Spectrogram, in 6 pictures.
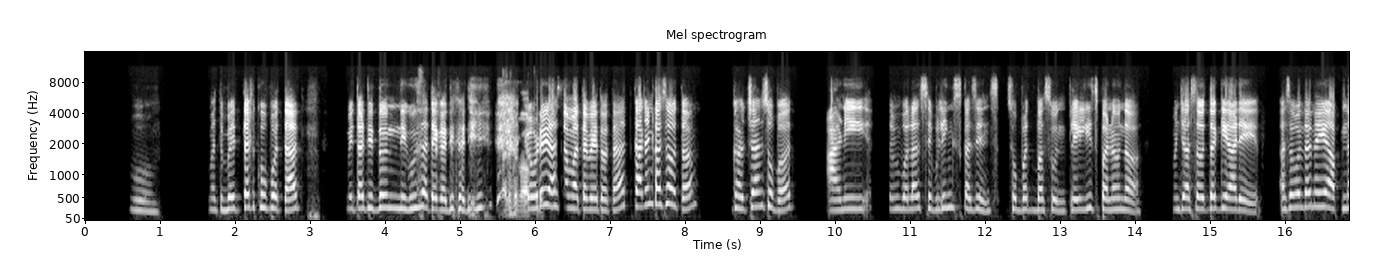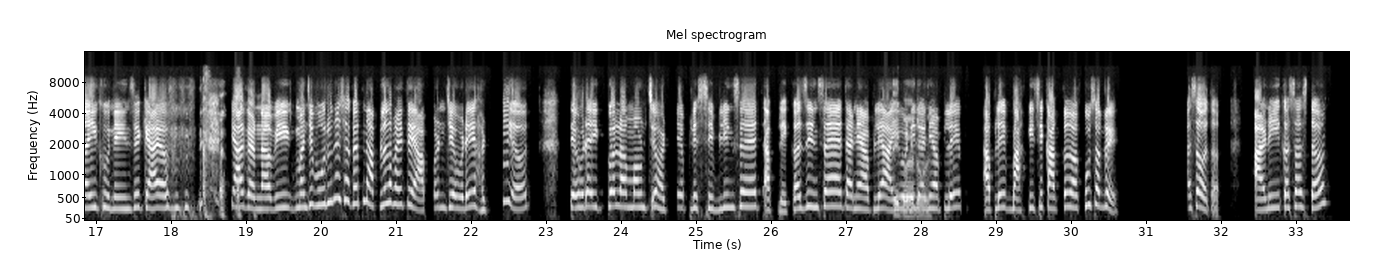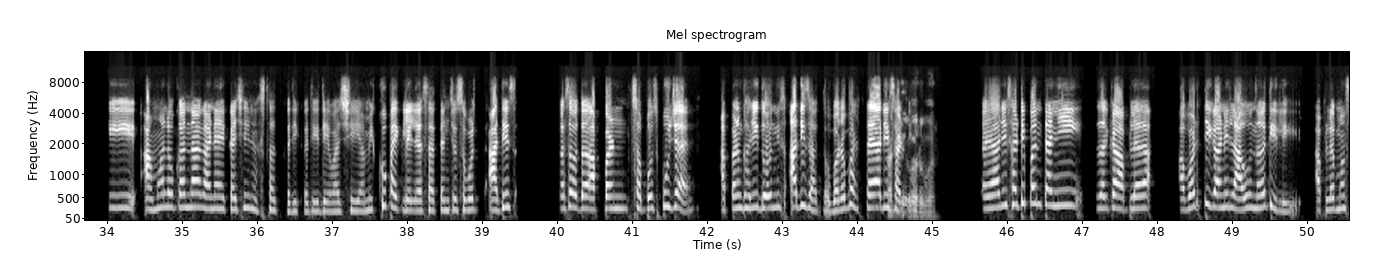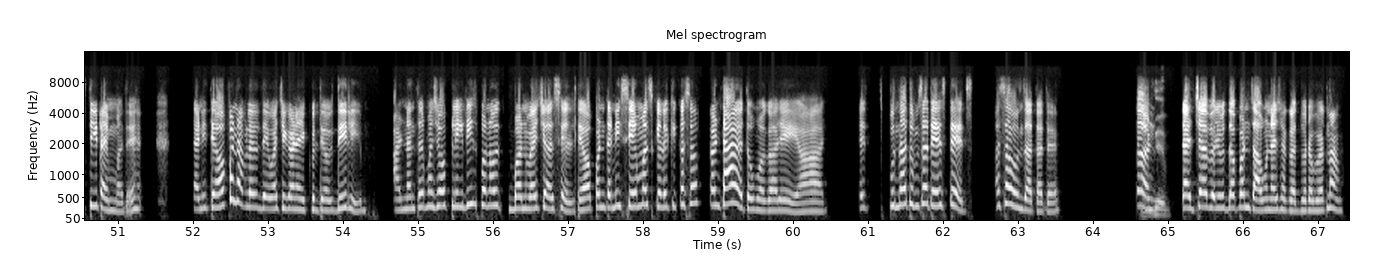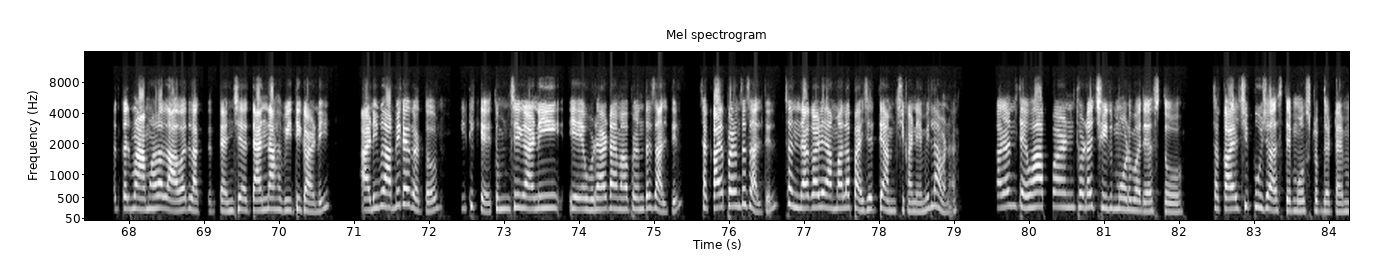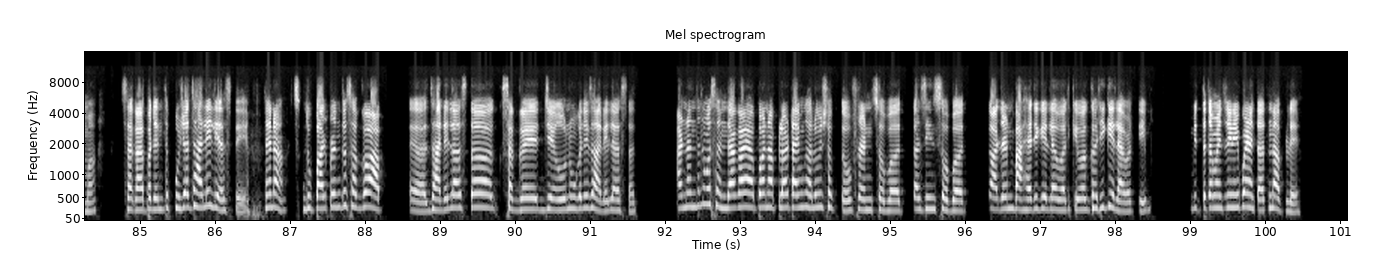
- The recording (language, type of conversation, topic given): Marathi, podcast, एकत्र प्लेलिस्ट तयार करताना मतभेद झाले तर तुम्ही काय करता?
- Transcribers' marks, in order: laughing while speaking: "कधी-कधी एवढे जास्त मतभेद होतात"; chuckle; laughing while speaking: "अरे बापरे!"; in English: "सिबलिंग्स कझिन्ससोबत"; in English: "प्लेलिस्ट"; in Hindi: "ये अपना ही खुन है इनसे क्या क्या करना अभी?"; laughing while speaking: "क्या"; chuckle; other noise; in English: "इक्वल अमाउंटचे"; in English: "सिबलिंग्स"; in English: "कझिन्स"; in English: "सपोस"; in English: "प्लेलिस्ट"; in English: "ऑफ द"; in English: "फ्रेंड्ससोबत, कझिनसोबत"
